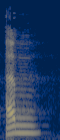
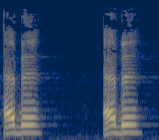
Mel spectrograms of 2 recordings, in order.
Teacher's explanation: أم خرجت بالتصادم بين الشفتين، بينما أب خرجت بالتباعد بين الشفتين مشبهة الحرف المتحرك.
